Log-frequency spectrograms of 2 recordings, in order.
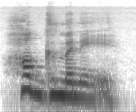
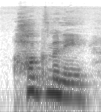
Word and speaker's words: Hogmanay: making it up but it was always pronounced more hog money okay hog money and I found this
